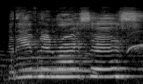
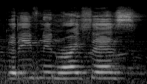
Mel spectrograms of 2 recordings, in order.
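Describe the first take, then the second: First: It is said louder, with more energy. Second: It is said at a normal volume.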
